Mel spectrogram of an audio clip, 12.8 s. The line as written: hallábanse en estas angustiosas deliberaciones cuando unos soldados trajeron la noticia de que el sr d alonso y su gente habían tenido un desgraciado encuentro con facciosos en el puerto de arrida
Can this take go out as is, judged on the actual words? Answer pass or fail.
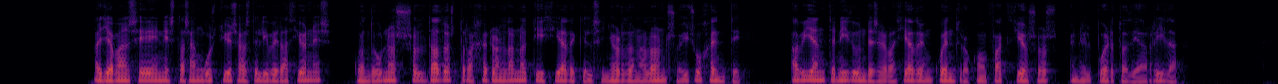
pass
